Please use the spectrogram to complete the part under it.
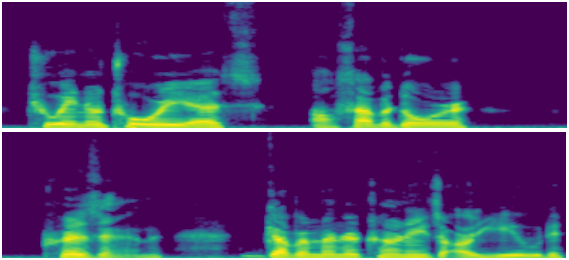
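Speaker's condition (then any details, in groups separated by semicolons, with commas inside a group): Cerebral palsy; from birth, walks with walker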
